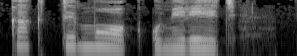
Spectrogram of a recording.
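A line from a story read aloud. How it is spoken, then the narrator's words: Disbelieving whimper. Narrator (Russian): просто скулила, не в силах осознать, что он все-таки здесь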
